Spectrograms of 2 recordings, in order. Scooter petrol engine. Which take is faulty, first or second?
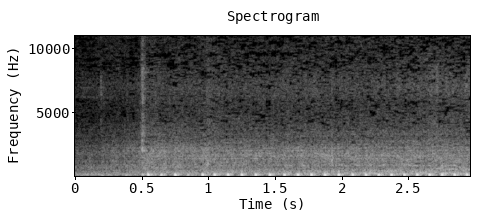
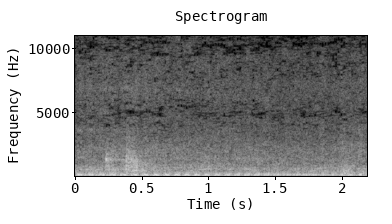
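second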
